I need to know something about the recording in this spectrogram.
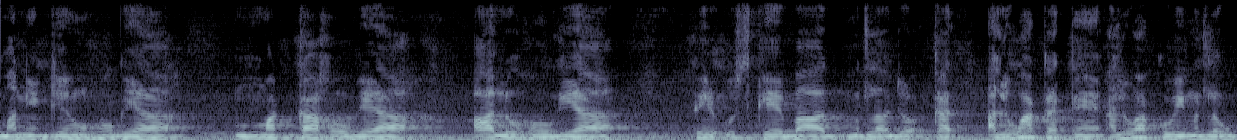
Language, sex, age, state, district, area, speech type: Hindi, male, 18-30, Bihar, Begusarai, urban, spontaneous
